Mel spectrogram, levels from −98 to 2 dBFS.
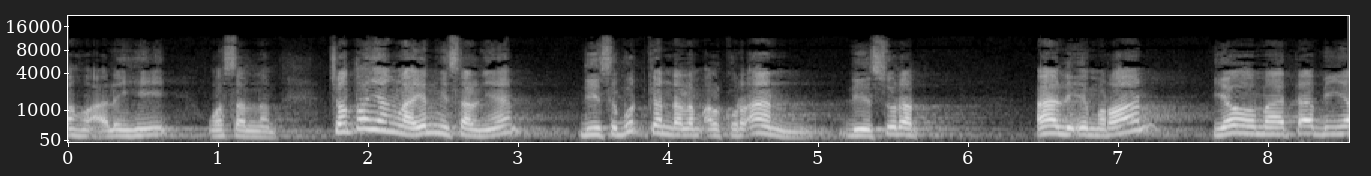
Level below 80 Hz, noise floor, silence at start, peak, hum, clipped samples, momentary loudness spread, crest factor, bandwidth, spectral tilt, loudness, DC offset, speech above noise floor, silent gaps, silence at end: -68 dBFS; -53 dBFS; 0 s; -2 dBFS; none; under 0.1%; 12 LU; 18 dB; 12 kHz; -6 dB/octave; -20 LUFS; under 0.1%; 34 dB; none; 0 s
